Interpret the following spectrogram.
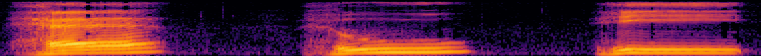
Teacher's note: c'est le H prononcé de l'anglais ce n'est pas le H mu du français c'est plutôt le h aspiré de l'anglais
